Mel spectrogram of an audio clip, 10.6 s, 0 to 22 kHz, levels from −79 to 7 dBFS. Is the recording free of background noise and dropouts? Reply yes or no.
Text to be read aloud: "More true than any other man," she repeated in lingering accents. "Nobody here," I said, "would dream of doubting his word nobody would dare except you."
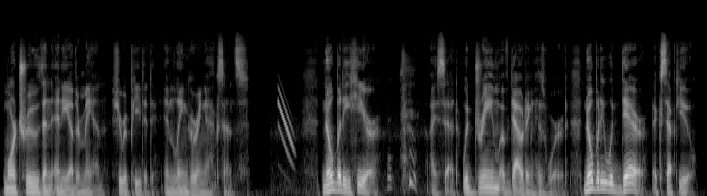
no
